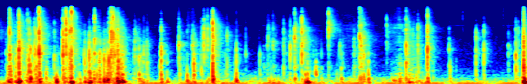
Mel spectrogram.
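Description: Long decorated nails and fingertips crinkle and scratch a clear plastic retail bag with a printed card header, filled with purple granular contents and held close to the mic. A dense run of crisp, crackling crinkles and scratchy taps with bright edges sits over a low, muffled rumble, each crackle cutting off almost instantly.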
